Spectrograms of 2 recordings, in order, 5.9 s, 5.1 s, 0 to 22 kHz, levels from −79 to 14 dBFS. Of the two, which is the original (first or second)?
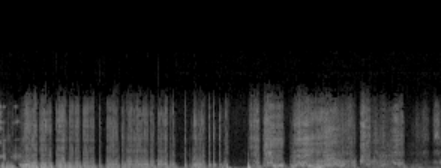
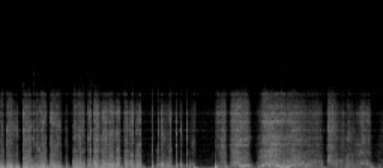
first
